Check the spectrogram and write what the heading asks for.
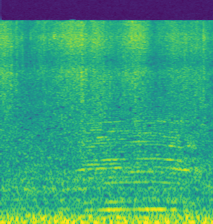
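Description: A young calf gives one short, steady moo lasting about a second in the middle, over a continuous low rumble on the microphone.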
